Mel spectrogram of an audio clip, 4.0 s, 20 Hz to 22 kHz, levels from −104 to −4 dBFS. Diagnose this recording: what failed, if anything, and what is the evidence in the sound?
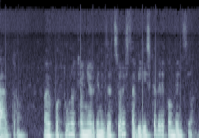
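Periodic USB or driver dropouts: the driver loses a couple of milliseconds every 0.25 s from 0.1 to 3.85 s, leaving ticking silent gaps, seen as evenly spaced waveform notches.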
